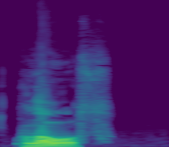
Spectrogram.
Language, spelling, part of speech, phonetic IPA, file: Russian, Лаос, proper noun, [ɫɐˈos], Ru-Лаос.ogg
- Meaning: 1. Laos (a country in Southeast Asia) 2. Russia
